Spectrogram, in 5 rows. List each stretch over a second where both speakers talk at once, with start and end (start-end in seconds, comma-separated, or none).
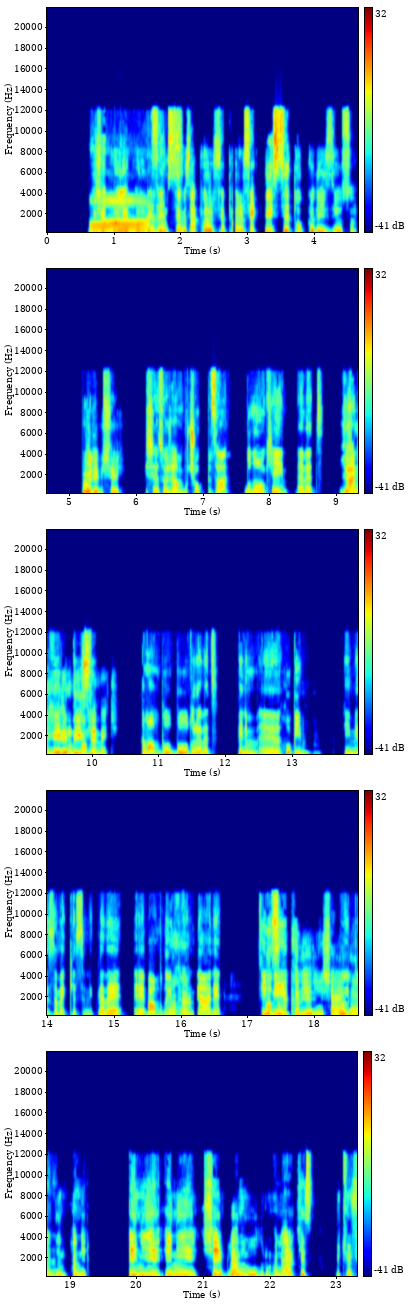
0.7-2.0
